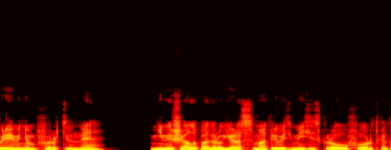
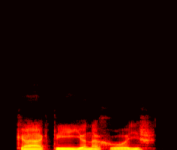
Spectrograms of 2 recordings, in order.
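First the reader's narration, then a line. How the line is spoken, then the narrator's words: Quiet question. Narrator (Russian): тихо спросила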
